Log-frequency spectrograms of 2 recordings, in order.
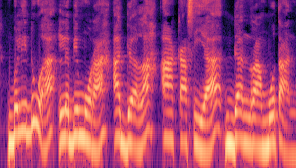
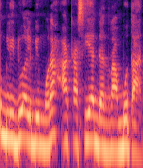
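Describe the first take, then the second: First: Measured, separated phrases for clarity; slow careful repeat. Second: Said in the usual way. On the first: Real, not acted. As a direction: lay the offer out piece by piece. (diulang pelan-pelan, kata demi kata) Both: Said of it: "Aku ulang ya".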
